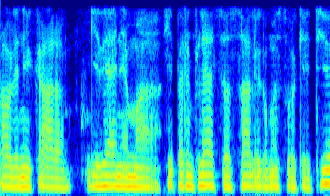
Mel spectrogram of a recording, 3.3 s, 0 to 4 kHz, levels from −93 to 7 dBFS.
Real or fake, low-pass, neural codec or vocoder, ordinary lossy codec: real; 3.6 kHz; none; AAC, 32 kbps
